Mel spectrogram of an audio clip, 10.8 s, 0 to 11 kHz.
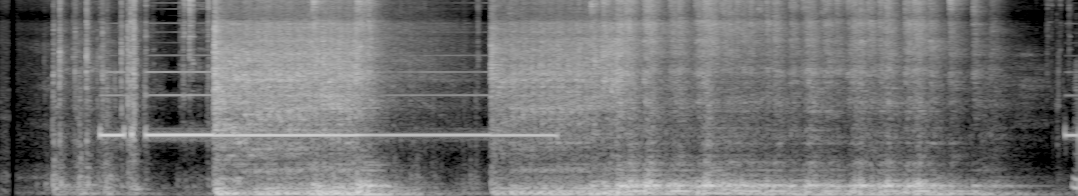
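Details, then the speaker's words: Camaro V8 after distributor reinstalled: chime, then it cranks, catches and settles into a lumpy, uneven cold idle; ignition timing a little off, distributor first turned the wrong way, being tweaked closer. "right time is a little off you give her a tweak I went the wrong way with the distributor first time so hopefully getting closer"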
